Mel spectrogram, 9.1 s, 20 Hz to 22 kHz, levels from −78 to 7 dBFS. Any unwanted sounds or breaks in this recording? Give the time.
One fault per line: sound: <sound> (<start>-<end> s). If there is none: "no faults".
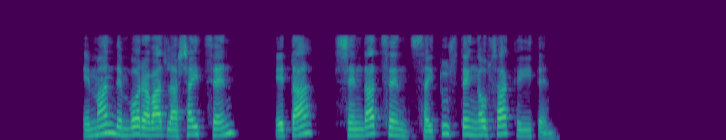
no faults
